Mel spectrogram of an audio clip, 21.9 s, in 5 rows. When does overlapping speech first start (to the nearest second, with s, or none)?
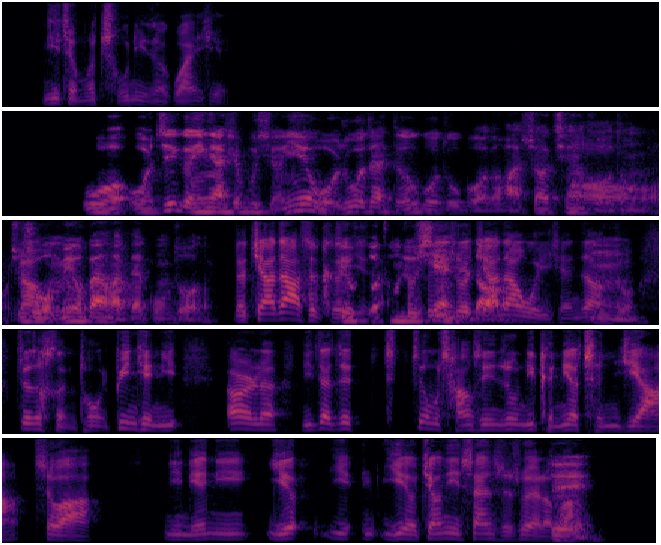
8 s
